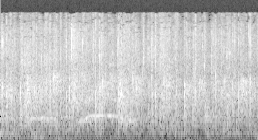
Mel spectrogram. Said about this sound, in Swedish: Det kommer applåder i publiken också. Amen!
